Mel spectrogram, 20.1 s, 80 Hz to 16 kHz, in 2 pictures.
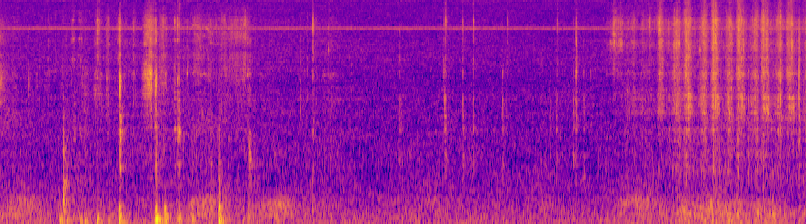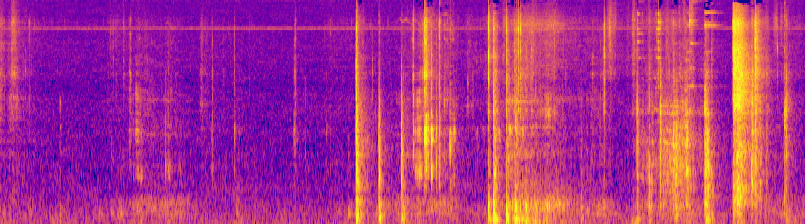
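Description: Small clicks, knocks and rubbing from a JBL Go 2 speaker's plastic housing and circuit board being handled and worked with a screwdriver during reassembly. The sounds are sparse at first, with louder clusters of handling noise in the last six seconds.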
